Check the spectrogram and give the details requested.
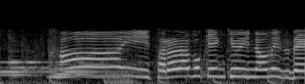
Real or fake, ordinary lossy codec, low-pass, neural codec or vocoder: real; Opus, 64 kbps; 5.4 kHz; none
